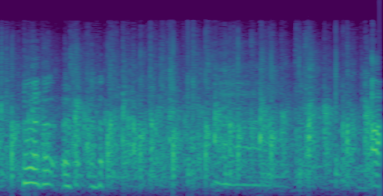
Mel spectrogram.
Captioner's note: applause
